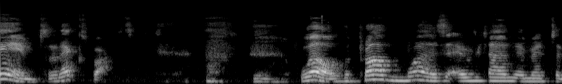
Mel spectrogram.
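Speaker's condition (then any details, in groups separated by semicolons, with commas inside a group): Cerebral palsy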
